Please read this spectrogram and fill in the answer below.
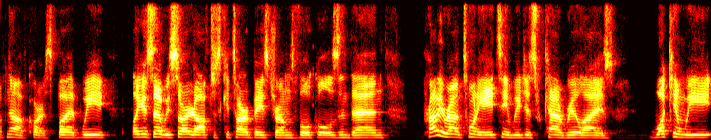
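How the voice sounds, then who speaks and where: Flat and monotone, a man speaks at a fairly quick pace. His voice sits fairly high. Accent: American. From US Midwest, Toledo, Ohio. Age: 20s. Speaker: musician. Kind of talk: casual chat.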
